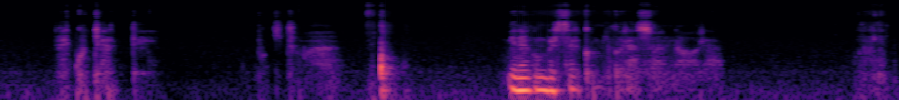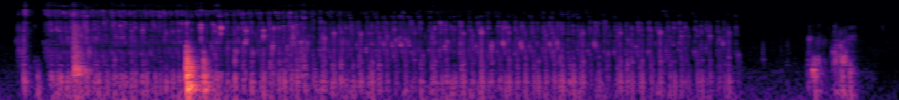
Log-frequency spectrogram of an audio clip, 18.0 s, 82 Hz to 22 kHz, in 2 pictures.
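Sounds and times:
speech: 0:05.1 - 0:06.6
person drinking water: 0:08.6 - 0:16.4, 0:17.0 - 0:17.6.

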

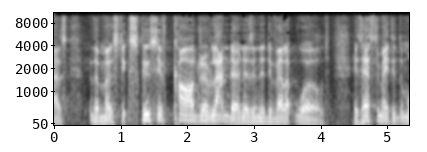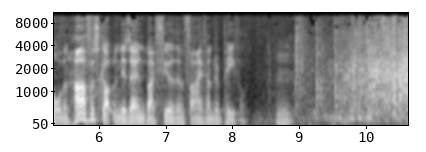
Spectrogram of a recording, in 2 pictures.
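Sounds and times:
speech: 0:00.0 - 0:09.9
audience applause: 0:09.2 - 0:10.6.

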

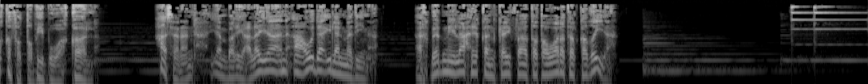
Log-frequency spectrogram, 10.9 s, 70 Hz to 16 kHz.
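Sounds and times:
speech: 0:00.0 - 0:01.3, 0:02.0 - 0:07.8
hand bell rung to summon a servant: 0:09.9 - 0:10.8.

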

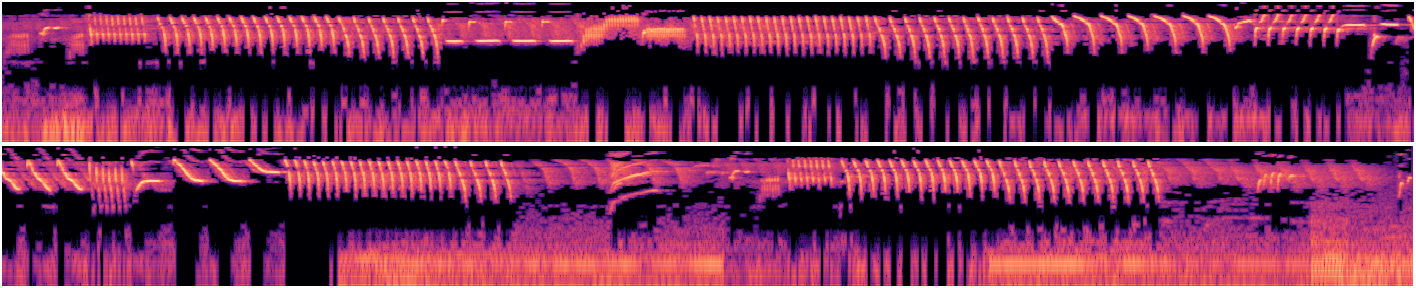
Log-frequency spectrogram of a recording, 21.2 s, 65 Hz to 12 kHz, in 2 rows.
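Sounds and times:
canary singing: 0:00.0 - 0:21.1
low hum: 0:13.3 - 0:16.0, 0:18.0 - 0:21.1.

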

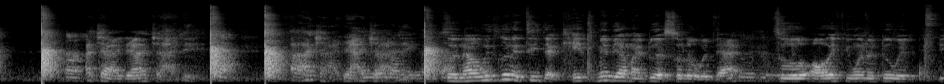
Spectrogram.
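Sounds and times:
hand claps while teaching a clapping song to children: 0:00.0 - 0:00.7, 0:02.1 - 0:02.9, 0:04.2 - 0:04.5
speech: 0:00.8 - 0:09.4.

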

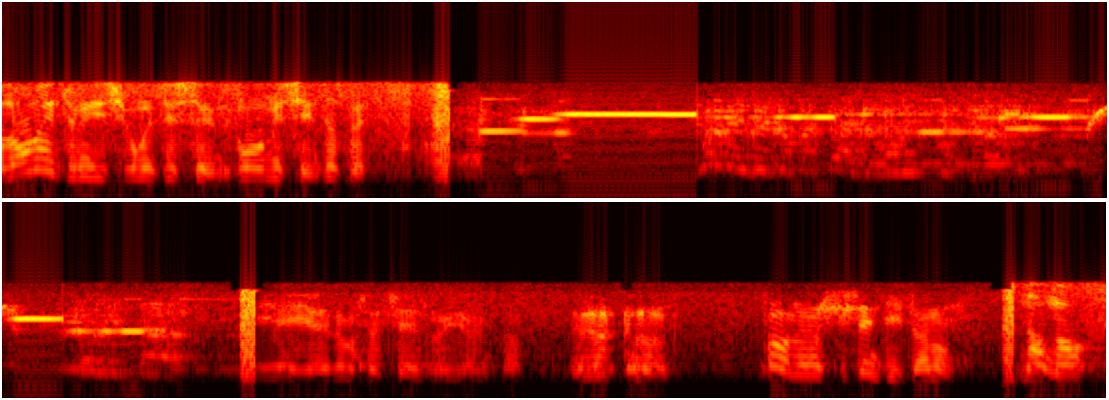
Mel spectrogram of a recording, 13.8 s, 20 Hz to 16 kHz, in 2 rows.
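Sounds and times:
narrow-band voices talking over CB radio: 0:00.0 - 0:11.2, 0:13.2 - 0:13.7
speech: 0:00.3 - 0:02.8, 0:09.4 - 0:13.7
person whistling over a CB radio channel near Sassari: 0:02.9 - 0:08.1.

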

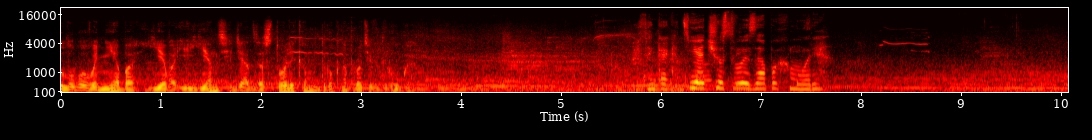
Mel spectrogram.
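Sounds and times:
speech: 0:00.0 - 0:03.8, 0:05.9 - 0:07.8
motorboat engines racing on a bay: 0:00.0 - 0:10.0
high whistling chirp: 0:02.2 - 0:03.0, 0:05.2 - 0:06.0, 0:08.0 - 0:09.3.

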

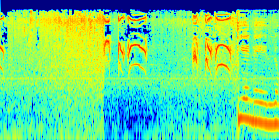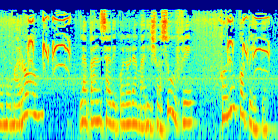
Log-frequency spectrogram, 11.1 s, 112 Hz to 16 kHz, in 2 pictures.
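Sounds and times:
great kiskadee calling: 0:00.0 - 0:00.2, 0:02.0 - 0:03.1, 0:03.8 - 0:04.8, 0:06.1 - 0:07.2, 0:10.1 - 0:11.1
speech: 0:04.8 - 0:06.6, 0:07.2 - 0:11.1.

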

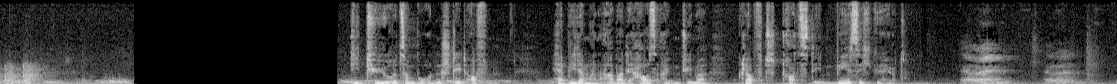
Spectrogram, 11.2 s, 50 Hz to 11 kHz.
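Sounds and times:
white dove cooing while being fed: 0:00.0 - 0:01.4, 0:03.4 - 0:07.4
speech: 0:03.5 - 0:10.6.

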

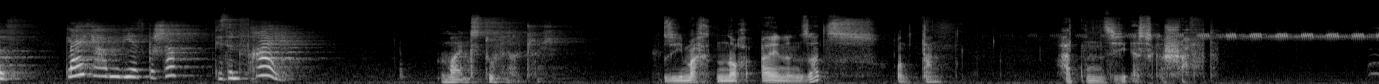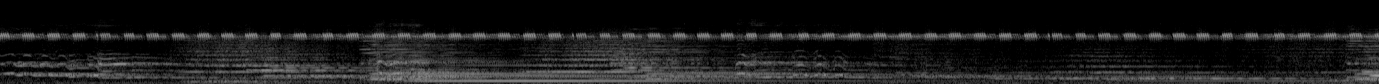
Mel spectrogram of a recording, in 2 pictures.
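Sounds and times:
speech: 0:00.0 - 0:03.0, 0:04.4 - 0:05.6, 0:06.6 - 0:09.5, 0:10.6 - 0:12.2
cricket chirping on a warm summer night: 0:00.0 - 0:27.5
soft melodic music: 0:15.4 - 0:27.5.

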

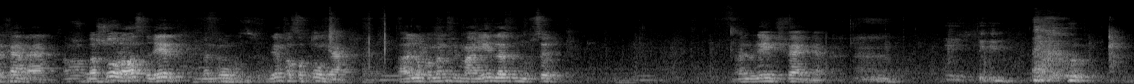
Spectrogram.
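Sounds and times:
speech: 0:00.0 - 0:05.8, 0:07.3 - 0:10.9
person coughing during an accounting course class: 0:08.5 - 0:11.0.

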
